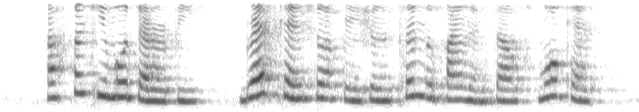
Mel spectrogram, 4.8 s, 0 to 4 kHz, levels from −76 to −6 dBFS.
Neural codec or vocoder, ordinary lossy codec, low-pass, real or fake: codec, 16 kHz, 2 kbps, FunCodec, trained on Chinese and English, 25 frames a second; none; 3.6 kHz; fake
